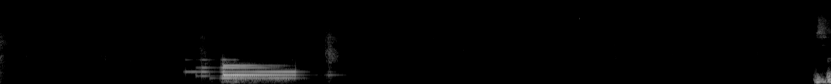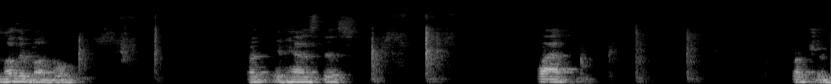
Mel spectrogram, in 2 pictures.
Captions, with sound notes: (chalkboard tapping loudly) (computer dings loudly) is another bundle, but it has this flat function,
